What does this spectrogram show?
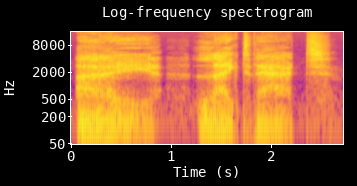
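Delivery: deep unvoiced demon whisper; demonic whisper. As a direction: breathe it like a demon in the head. Shield voice speaks in head.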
